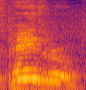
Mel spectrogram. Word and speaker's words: Pedro: Why is his mom abusive? His name is Pedru.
